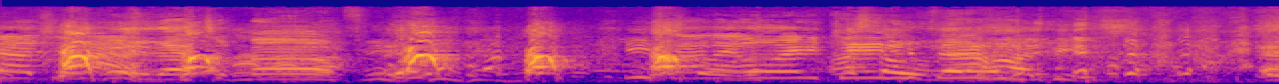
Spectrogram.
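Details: Kane, an Italian Mastiff during working drills dragging a man, gives a series of loud, harsh barks at a steady pace, overlapped by excited human voices.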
